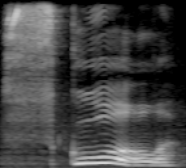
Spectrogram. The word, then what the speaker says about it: school: It says school. What do you think? Snap or trap? What makes you think it's a trap word? You've got it. We hear sk at the beginning, but we have ch.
